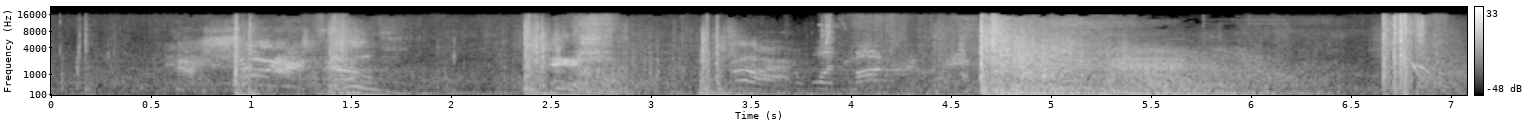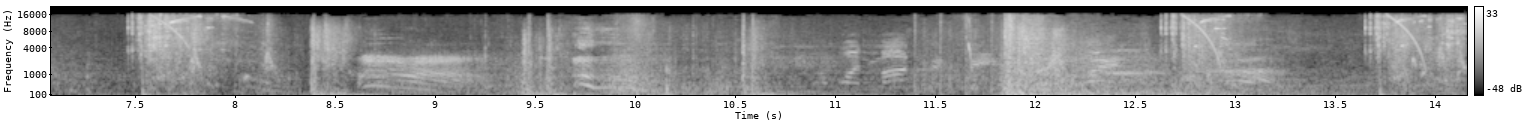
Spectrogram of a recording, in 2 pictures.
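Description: Blows land hard in a fistfight.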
